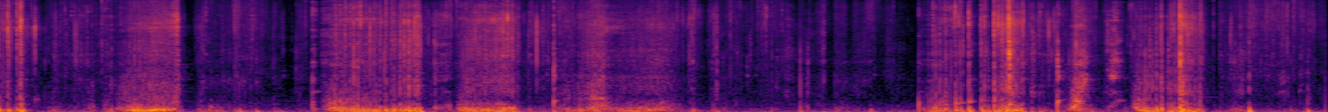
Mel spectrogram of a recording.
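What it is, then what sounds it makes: Dry soap bar. A solid, dry green soap bar is held in the hand while its surface is scraped with a utility knife blade. Uneven bursts of rough, crunchy tearing and scraping come through, with a heavy low body and bright, crackly edges on some strokes. Short pauses separate the passes.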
